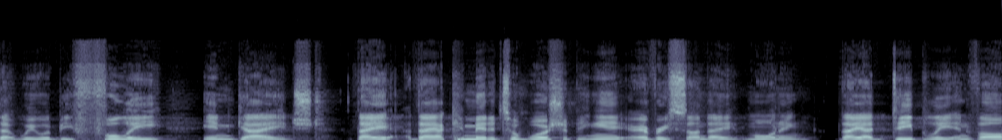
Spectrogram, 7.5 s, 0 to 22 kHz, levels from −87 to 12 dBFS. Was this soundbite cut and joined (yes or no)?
no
